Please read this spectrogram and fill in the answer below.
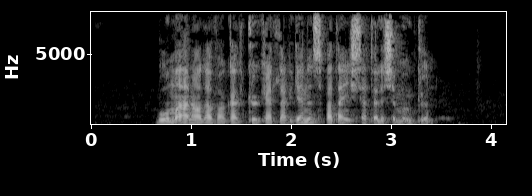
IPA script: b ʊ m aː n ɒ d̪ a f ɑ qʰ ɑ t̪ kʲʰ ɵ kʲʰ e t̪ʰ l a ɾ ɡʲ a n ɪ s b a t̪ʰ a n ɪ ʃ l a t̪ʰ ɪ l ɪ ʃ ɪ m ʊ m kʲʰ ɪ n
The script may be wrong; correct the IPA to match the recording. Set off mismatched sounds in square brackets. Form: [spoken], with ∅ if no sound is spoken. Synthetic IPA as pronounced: b ʊ m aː n ɒ d̪ a f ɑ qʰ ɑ t̪ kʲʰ ɵ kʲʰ [a] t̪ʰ l a ɾ ɡʲ a n ɪ s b a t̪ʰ a n ɪ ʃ l a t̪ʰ ɪ l ɪ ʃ ɪ m ʊ m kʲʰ ɪ n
